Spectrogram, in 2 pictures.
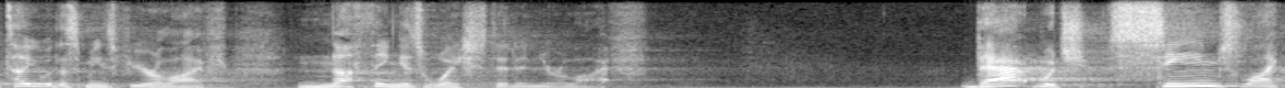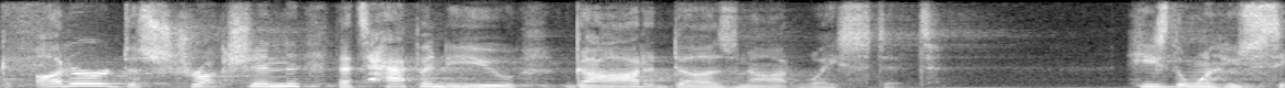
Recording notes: This sermon was delivered on May 31, 2023 at First Baptist Church Hendersonville, NC during the Wednesday night Bible study hour.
